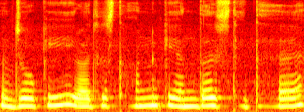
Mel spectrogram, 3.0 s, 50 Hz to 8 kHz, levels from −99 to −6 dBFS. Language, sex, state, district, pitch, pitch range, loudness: Hindi, male, Bihar, Vaishali, 210 Hz, 200-220 Hz, -14 LUFS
